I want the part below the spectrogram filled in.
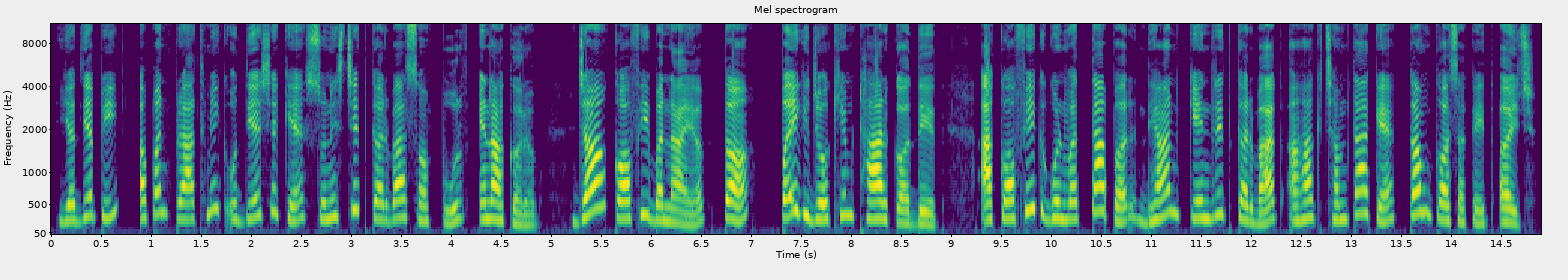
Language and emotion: Maithili, neutral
